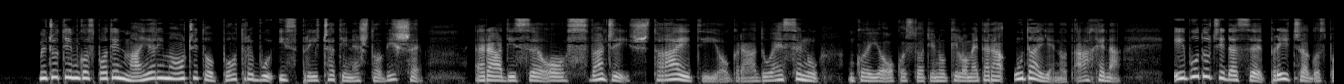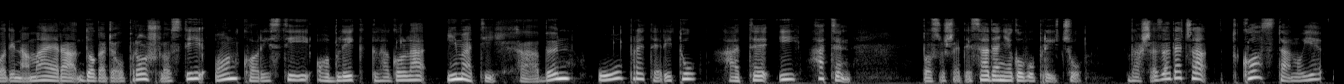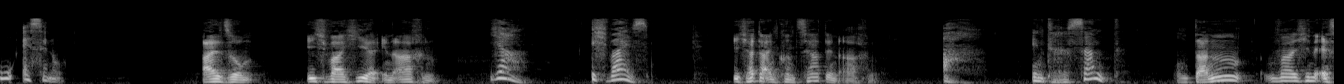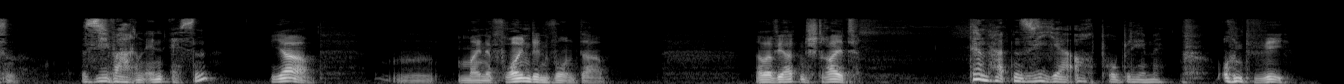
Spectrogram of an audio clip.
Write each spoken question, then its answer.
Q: Tko stanuje u Essenu?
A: U Esenu stanuje prijateljica gospodina Majera.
